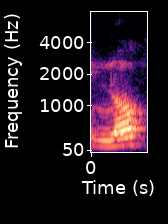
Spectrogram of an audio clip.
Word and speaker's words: knock: जिसमें के साइलेंट होगा वैसे भी वर्ड बताने जा रहा हूं। KNOCK, नॉक माने खटखटाना।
